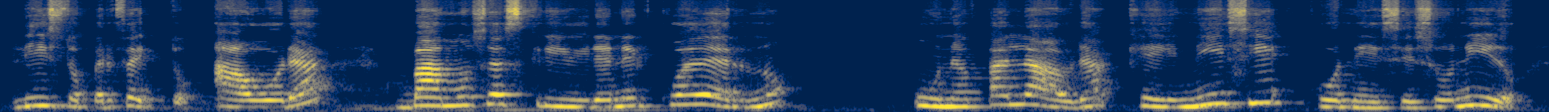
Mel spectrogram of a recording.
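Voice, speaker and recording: Speaking directly to teachers, a woman from Colombia delivers a sincere training talk in her Colombian accent. Her pitch is fairly high.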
